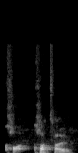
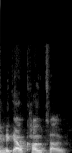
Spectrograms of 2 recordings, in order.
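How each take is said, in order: First: Cotto with short o, "COT-oh"; low, soft Cotto, first syllable like "cot"; British pronunciation. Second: Cotto with long o, "KOH-toh"; Cotto, first syllable like "coat"; American pronunciation. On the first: Co-host giving the home version, Cotto as "COT-oh". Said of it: "it's Cotto for us". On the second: Co-host showing their own adopted way, Cotto as "KOH-toh". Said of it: "but I say". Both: Shown as a demonstration.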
